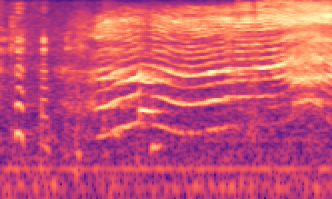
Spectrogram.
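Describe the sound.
A young child bursts into crying, a loud sustained wail with a wavering, quivering pitch that follows a few brief sounds at the start.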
